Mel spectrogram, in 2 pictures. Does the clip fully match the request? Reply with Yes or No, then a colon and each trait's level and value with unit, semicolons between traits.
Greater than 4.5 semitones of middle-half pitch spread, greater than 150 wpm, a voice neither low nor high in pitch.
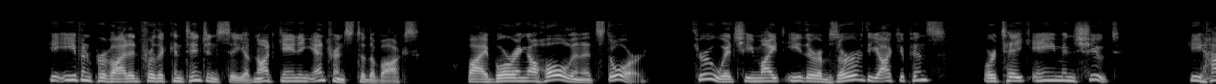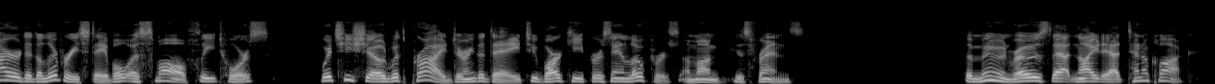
Yes: average, 4.9 semitones; average, 165 wpm; medium, 150 Hz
